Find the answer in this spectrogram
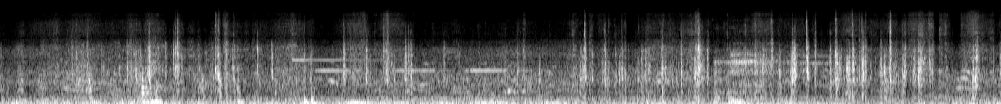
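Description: Clicks, knocks and rustling as a seatbelt is unbuckled and papers are fetched from the car's dashboard, over steady city traffic noise, with a few short faint beeps in the middle.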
